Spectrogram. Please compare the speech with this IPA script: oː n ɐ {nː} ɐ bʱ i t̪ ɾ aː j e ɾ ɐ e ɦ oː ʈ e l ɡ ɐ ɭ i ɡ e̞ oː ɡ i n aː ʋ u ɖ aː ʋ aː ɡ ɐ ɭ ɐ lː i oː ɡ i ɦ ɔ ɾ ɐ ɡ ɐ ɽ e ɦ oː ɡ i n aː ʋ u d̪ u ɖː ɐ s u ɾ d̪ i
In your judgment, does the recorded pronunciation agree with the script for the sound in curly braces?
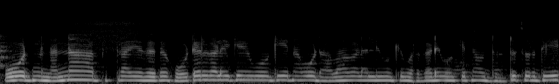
yes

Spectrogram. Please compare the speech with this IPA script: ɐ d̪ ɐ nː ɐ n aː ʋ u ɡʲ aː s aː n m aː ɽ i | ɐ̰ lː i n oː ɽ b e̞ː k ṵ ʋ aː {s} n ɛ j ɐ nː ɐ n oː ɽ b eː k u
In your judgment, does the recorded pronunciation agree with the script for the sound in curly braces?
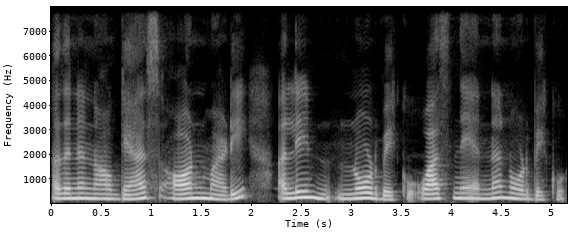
yes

